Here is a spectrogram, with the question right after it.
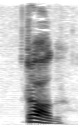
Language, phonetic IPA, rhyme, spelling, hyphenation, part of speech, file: Hungarian, [ˈrɒɡ], -ɒɡ, rag, rag, noun, Hu-rag.ogg
- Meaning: terminal inflectional suffix/affix, termination, ending (for nominals, mostly case endings; for verbs and postpositions, personal suffixes; almost exclusively at the very end of a word in Hungarian)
